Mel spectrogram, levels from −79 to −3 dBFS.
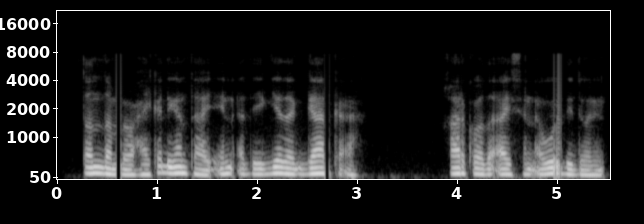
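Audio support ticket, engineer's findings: Channel delay (comb filtering), 0.48 s to end: hollow speech with a fixed notch around 5 kHz. One channel arrives roughly a tenth of a millisecond late, a few samples, and the mono sum cancels evenly spaced frequencies.

Unconcealed Bluetooth headset packet loss, 0.59–0.64 s, 2.67–2.72 s and 4.96–5.04 s: abrupt holes in the speech, about 45 ms missing each time. This fits a run of several lost frames between headset and phone, filled with silence instead of being concealed. The last event is broken up across about 75 ms, with no single gap longer than 15 ms, which makes it sound choppy. The mSBC link itself passes wideband speech with light graininess.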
